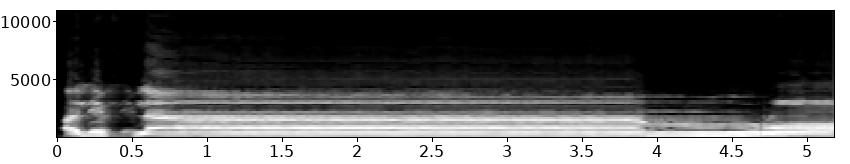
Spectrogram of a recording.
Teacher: یہاں بھی الف کو پڑھیں گے سمپل، لام پہ ہم مدہ کریں گے اور را پہ کھڑی زبر ہے، تھوڑا کھینچیں گے، سب سے زیادہ لام پہ کھینچیں گے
